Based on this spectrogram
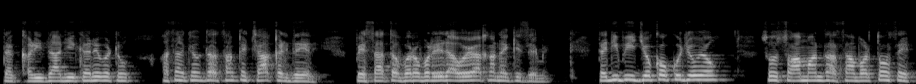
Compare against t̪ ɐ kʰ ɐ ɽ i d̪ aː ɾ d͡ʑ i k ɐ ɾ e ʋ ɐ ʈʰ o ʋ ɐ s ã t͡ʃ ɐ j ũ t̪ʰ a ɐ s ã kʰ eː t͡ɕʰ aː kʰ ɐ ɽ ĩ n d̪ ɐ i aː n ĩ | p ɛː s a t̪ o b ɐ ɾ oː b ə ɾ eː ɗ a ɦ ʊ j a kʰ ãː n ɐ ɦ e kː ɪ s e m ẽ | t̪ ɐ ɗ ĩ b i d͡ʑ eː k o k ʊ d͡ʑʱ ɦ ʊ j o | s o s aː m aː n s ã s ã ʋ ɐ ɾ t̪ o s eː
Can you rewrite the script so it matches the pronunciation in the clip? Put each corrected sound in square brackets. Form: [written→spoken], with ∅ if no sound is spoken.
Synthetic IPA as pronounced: t̪ ɐ kʰ ɐ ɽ i d̪ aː ɾ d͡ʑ i k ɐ ɾ e ʋ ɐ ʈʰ o [ʋ→∅] ɐ s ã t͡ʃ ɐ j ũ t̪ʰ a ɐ s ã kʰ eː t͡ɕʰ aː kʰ ɐ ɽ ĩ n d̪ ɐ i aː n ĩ | p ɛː s a t̪ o b ɐ ɾ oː b ə ɾ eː ɗ a ɦ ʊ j a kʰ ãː n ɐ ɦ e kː ɪ s e m ẽ | t̪ ɐ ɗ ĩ b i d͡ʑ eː k o k ʊ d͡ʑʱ ɦ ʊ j o | s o s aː m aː n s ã s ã ʋ ɐ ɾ t̪ o s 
